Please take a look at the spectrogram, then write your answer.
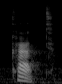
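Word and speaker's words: cut: para los tres tiempos Cat esta se pronuncia como una a Cat entonces por eso decimos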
